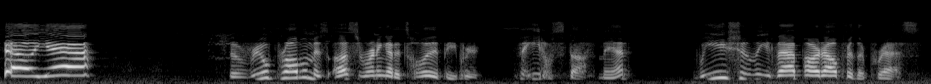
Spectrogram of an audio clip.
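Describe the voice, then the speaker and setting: A woman's voice: medium pitch, big pitch swings, unhurried, a bit bright, dull audio. A woman playing an upbeat, naive, slangy young male crew rookie in a fan-dubbed space game. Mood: excited, then laid-back. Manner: breezy, slangy, boyish. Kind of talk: dramatic fan dub of a video game.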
